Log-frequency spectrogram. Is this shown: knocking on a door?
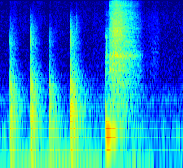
yes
